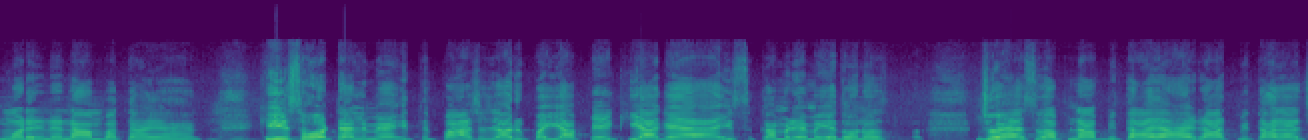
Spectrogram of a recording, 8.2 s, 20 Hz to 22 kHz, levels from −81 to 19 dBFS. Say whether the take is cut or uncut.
uncut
